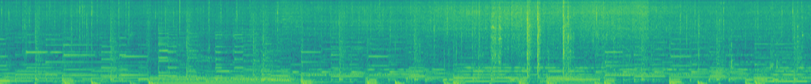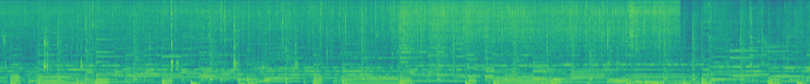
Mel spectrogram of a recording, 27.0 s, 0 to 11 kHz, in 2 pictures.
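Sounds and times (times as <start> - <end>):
food sizzling in a pan: 4.8 - 24.9
utensil scraping a pan: 8.0 - 15.1.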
